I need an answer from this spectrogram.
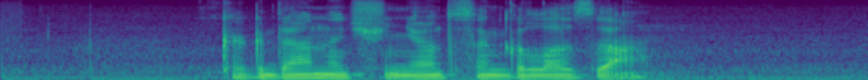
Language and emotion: Russian, neutral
